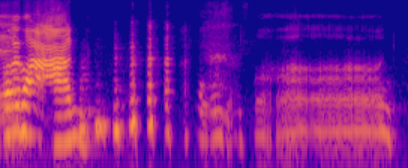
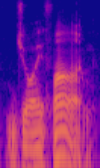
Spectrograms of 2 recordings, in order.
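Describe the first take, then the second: First: High-pitched mock Chinese accent with laughter. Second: Said in the usual way. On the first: Shown as a demonstration. Host showing different ways to say it, mock Chinese accent. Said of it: "you have to say it in an". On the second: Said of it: "I never said it normally either".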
